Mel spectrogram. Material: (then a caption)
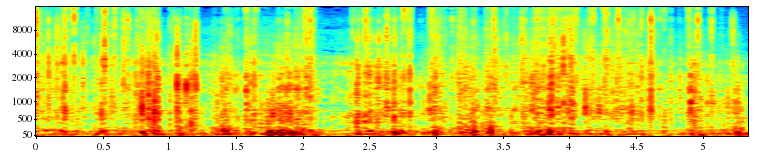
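Foil. Long metal nail tips scratch across a silver quilted foil thermal zip pouch. The result is a dense, continuous run of crinkly, crackling scratches with bright, rustling texture and a soft low rumble underneath, rising and falling steadily over about five seconds.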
